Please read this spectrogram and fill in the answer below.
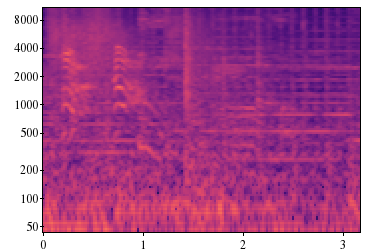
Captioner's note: groaning; grunting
